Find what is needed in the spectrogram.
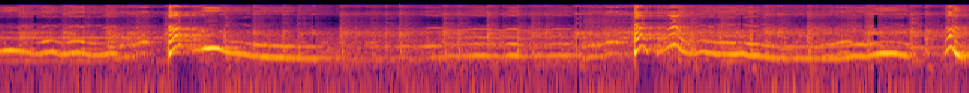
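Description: Small dog howling along to music: long wavering howls, each opening with a sharp upward yelp, one starting about a second and a half in and another about five seconds in.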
